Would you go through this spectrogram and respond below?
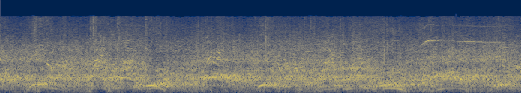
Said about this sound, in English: Now, for those of you who don't speak Portuguese, that's a stadium full of Brazilians chanting, "Hey, Dilma, go fuck yourself." Yeah, that's what they're actually saying.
